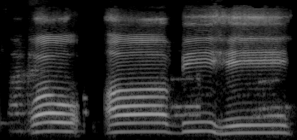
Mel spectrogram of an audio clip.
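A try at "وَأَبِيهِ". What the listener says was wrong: জি বিহি ওয়া বিহি জি বিহি বিটা টান হবে বিটা, এই যে বিটা টান হবে জি।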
